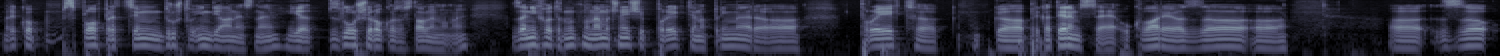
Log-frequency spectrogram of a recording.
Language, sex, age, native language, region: Slovenian, male, 30-49, Slovenian, Drava region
